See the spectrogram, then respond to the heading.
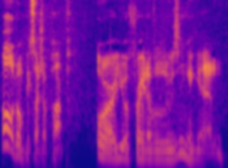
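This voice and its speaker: Man voicing a playful, competitive wolf prince, forceful and lively. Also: medium pitch, brisk, slight background noise. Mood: playful, excited. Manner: teasing, cheerful, self-assured. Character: playful, competitive young male wolf prince with big furry body. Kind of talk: visual novel character acting.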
